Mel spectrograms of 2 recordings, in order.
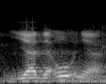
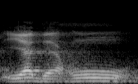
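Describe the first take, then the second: First: "Yad'u-nya" with the u kept short; short final vowel. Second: "yad'u" with the final u held long; long final vowel. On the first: Teacher names the jussive word, short u. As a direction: keep the u brief in "Yad'u-nya". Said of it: "kalau mannya dibuang bacanya". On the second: Teacher shows reading without man, long u. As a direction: stretch out the u of "yad'u". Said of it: "panjang, ada wawunya". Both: Shown as a demonstration.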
